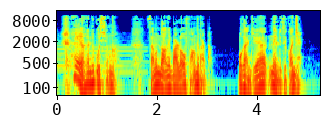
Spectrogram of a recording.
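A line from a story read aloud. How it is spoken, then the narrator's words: Hushed voice. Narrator (Chinese): 周凤臣压低声音说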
